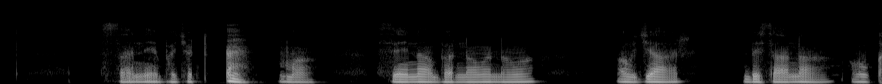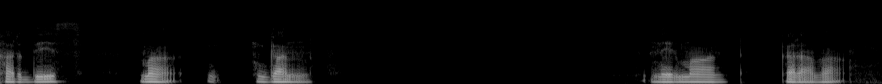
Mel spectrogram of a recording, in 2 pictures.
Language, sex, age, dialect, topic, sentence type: Chhattisgarhi, male, 25-30, Northern/Bhandar, banking, statement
